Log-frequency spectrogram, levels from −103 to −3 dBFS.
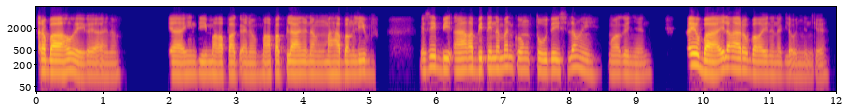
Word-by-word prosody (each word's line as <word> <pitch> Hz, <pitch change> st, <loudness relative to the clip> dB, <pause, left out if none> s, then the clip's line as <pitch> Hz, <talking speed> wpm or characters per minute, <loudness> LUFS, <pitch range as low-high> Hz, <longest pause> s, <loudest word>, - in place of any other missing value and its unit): trabaho, 135 Hz, 0 st, +5 dB
eh, 115 Hz, -5 st, -1 dB
kaya 115 Hz, 0 st, -4 dB
ano, 110 Hz, +2 st, -13 dB, 0.7 s
kaya 115 Hz, -1 st, 0 dB
hindi 120 Hz, 0 st, -7 dB
makapag-ano, 115 Hz, -1 st, -3 dB
makapagplano 120 Hz, +1 st, 0 dB
ng 120 Hz, -1 st, -5 dB
mahabang 120 Hz, 0 st, -2 dB
leave, 125 Hz, -1 st, -5 dB, 0.7 s
kasi 155 Hz, +5 st, -2 dB
bi 150 Hz, -2 st, -1 dB
nakakabitin 150 Hz, +1 st, 0 dB
naman 165 Hz, +1 st, -3 dB
kung 145 Hz, -1 st, -5 dB
2 140 Hz, -2 st, -2 dB
days 140 Hz, 0 st, -4 dB
lang, 170 Hz, +2 st, -4 dB
eh, 130 Hz, -3 st, -9 dB, 0.3 s
mga 120 Hz, 0 st, -5 dB
ganyan. 110 Hz, -1 st, -11 dB, 0.6 s
Kayo 200 Hz, 0 st, +9 dB
ba, 125 Hz, -5 st, +6 dB
ilang 160 Hz, +2 st, +3 dB
araw 150 Hz, -1 st, +3 dB
ba 125 Hz, -3 st, -1 dB
kayo 120 Hz, -, -4 dB
no'ng 115 Hz, -1 st, -10 dB
nag-La 115 Hz, +1 st, -10 dB
Union 105 Hz, 0 st, -14 dB
kayo? 110 Hz, -1 st, -14 dB
120 Hz, 160 wpm, -23 LUFS, 115-145 Hz, 0.7 s, Kayo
